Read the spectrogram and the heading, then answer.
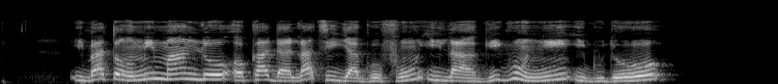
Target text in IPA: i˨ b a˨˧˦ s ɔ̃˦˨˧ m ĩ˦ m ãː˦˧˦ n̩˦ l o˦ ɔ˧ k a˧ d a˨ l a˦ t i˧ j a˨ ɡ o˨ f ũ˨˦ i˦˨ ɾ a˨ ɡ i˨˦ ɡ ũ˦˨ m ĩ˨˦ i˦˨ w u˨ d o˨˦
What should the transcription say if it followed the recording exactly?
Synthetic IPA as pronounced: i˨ b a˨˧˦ t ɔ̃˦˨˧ m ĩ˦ m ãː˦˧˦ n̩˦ l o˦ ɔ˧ k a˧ d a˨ l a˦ t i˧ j a˨ ɡ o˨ f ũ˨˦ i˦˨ l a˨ ɡ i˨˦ ɡ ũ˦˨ n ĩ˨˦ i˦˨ b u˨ d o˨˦

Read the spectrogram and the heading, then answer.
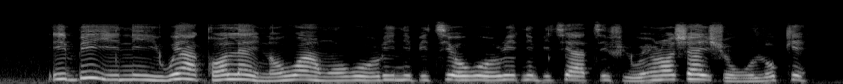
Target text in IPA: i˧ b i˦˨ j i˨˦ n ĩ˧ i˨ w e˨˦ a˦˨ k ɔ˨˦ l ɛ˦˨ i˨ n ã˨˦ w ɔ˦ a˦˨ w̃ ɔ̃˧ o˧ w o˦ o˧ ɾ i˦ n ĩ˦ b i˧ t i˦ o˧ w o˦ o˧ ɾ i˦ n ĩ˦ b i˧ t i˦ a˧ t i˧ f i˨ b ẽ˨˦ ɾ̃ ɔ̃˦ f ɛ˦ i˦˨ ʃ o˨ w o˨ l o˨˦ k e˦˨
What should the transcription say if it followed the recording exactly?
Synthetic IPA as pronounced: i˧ b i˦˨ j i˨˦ n ĩ˧ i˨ w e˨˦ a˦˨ k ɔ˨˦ l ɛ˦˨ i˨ n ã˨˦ w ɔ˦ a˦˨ w̃ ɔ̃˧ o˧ w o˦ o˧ ɾ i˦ n ĩ˦ b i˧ t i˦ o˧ w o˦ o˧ ɾ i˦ n ĩ˦ b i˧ t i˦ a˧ t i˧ f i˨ w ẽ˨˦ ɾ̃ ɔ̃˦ ʃ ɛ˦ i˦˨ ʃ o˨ w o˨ l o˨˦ k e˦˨

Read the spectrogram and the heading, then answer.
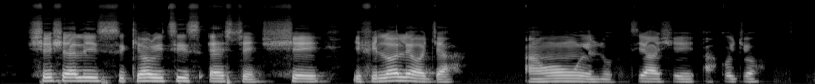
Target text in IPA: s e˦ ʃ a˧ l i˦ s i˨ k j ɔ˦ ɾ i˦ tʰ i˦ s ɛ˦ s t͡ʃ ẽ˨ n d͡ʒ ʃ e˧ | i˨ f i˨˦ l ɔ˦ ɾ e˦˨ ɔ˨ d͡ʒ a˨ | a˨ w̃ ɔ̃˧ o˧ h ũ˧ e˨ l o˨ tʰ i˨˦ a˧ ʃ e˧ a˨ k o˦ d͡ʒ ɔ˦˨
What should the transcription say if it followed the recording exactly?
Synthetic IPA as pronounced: s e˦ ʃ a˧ l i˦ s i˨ k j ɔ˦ ɾ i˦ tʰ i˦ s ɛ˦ s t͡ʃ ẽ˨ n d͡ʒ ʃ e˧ | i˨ f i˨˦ l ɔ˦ l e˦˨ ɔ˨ d͡ʒ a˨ | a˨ w̃ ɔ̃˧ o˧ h ũ˧ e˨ l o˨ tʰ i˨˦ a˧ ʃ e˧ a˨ k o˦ d͡ʒ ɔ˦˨

